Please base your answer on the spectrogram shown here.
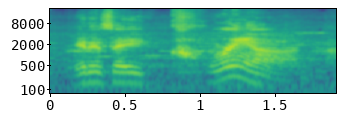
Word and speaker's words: crayon: And if you look at I believe one of our murals actually says the pronunciation is cray.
